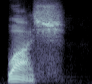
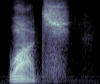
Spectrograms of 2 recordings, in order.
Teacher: A 앞에 W가 오면 이 A의 음가는 아 발음이 납니다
